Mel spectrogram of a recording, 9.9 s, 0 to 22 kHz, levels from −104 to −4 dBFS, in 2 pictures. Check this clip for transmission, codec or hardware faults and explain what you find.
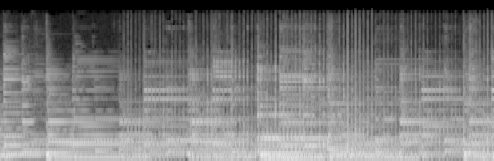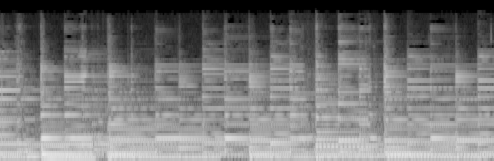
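Buffer tearing runs from 1.2 to 4.98 s: writer and reader cross inside each 40 ms period, so about a fifth of every buffer replays audio roughly 150 ms old. This gives a 25 Hz rattle that follows the signal, unlike an underrun's silent gaps.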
